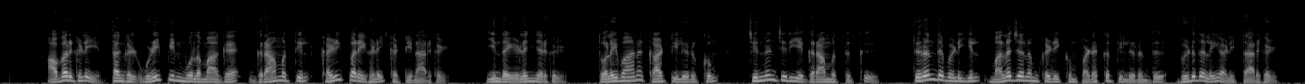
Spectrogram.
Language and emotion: Tamil, neutral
